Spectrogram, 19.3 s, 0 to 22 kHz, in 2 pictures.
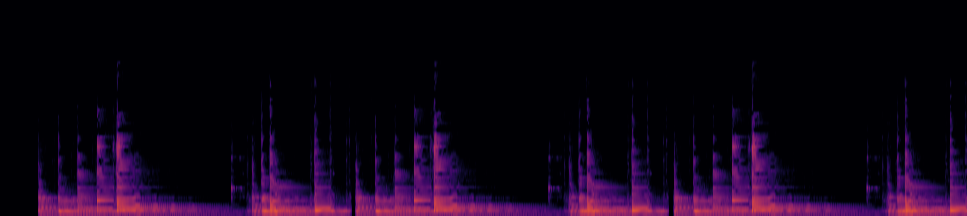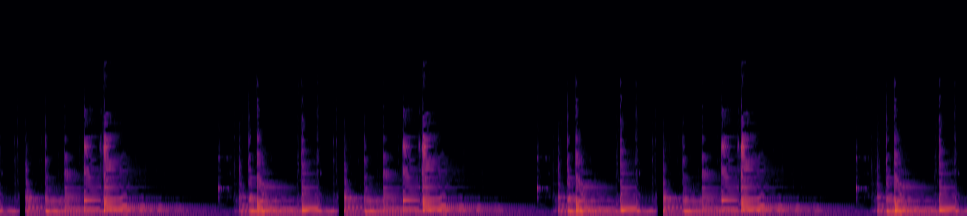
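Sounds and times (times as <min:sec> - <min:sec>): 
Japanese guitar: 0:00.4 - 0:19.3.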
